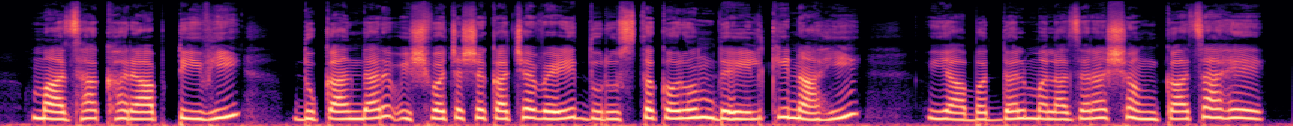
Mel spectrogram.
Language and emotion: Marathi, fearful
